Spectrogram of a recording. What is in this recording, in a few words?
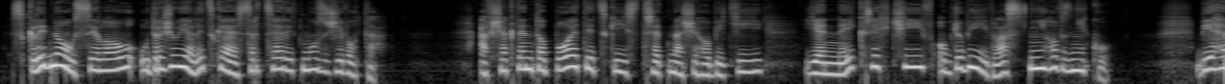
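Female Czech documentary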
